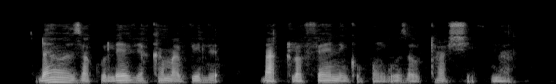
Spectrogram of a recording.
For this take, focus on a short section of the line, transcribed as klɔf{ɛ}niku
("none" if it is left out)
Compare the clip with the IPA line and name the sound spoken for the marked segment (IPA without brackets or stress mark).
ɛ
